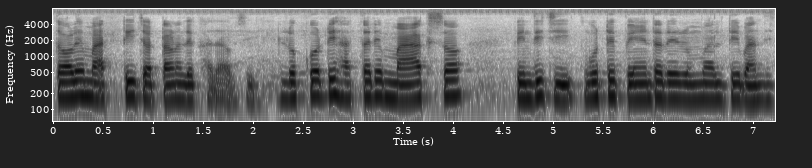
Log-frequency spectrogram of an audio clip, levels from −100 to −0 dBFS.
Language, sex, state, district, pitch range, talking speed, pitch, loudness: Odia, male, Odisha, Nuapada, 150-170 Hz, 140 wpm, 155 Hz, -13 LUFS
